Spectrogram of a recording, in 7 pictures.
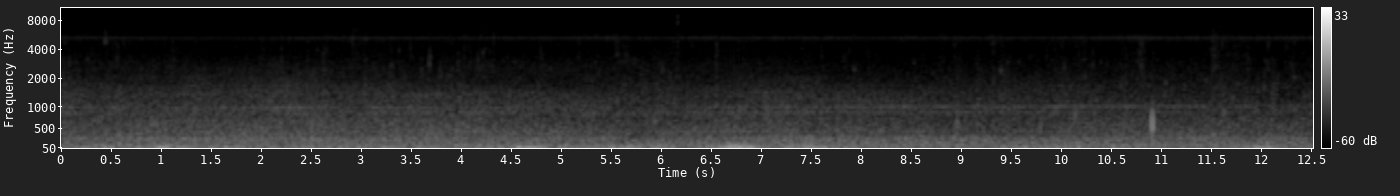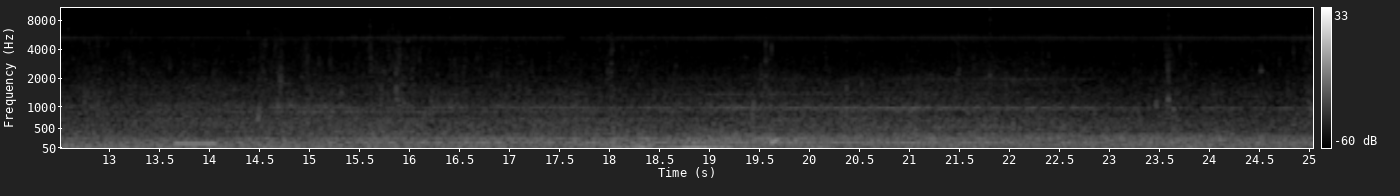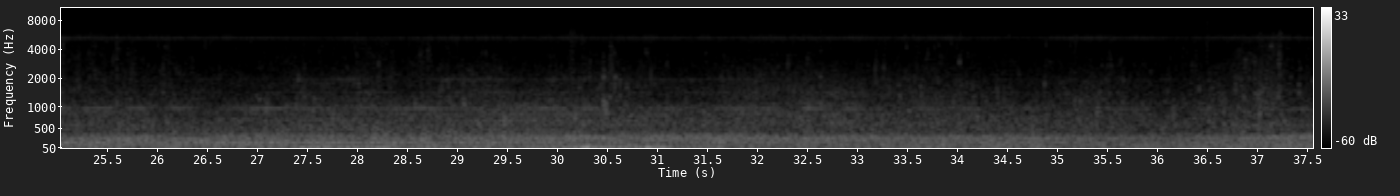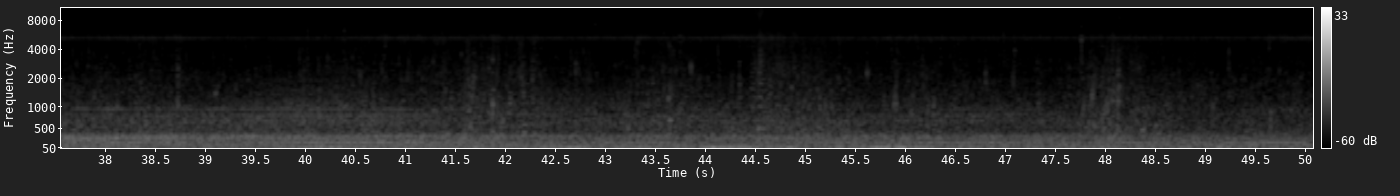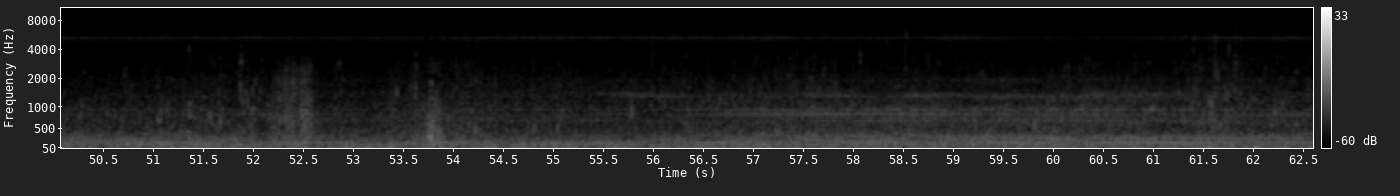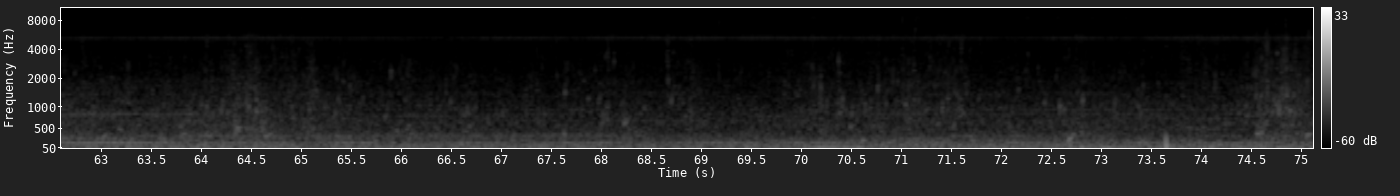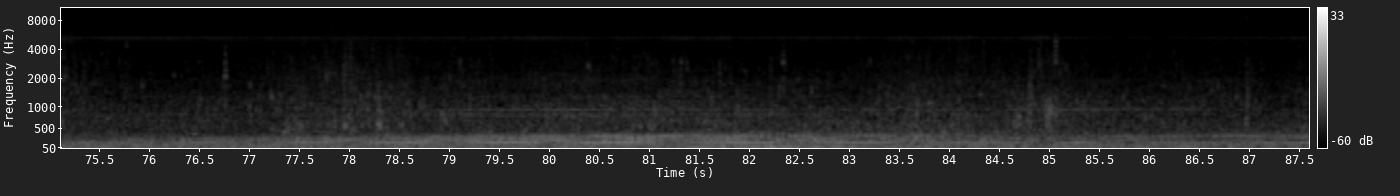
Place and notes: Portsmouth Olympic Harbour Marina Trail - MUSC 255 Assignment 2
This was recorded on a trail near the Portsmouth Olympic Harbour Marina in Kingston, Ontario. It's kind of near where I am living at the moment for school so I was excited to explore some of the trails today. I am recording on a ZOOM H1n with a foam microphone cover.
19 September, 14:45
